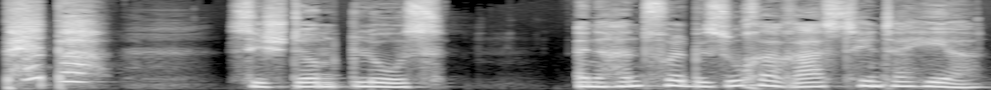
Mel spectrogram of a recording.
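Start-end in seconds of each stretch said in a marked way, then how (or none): 0.0-0.6 a much higher cry of alarm; a girl cries out for her missing horse; anguished yelp. A narrator's reading. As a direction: howl the name in fright. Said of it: "Pia jault auf".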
